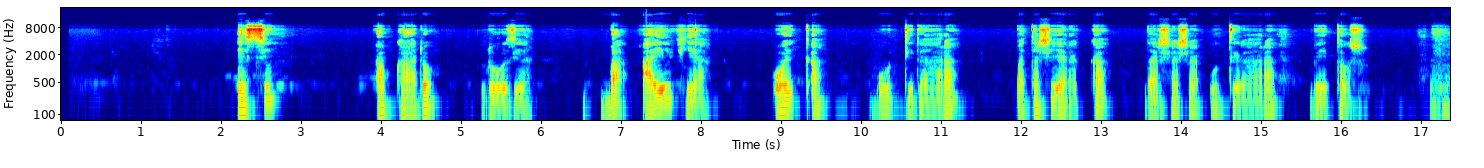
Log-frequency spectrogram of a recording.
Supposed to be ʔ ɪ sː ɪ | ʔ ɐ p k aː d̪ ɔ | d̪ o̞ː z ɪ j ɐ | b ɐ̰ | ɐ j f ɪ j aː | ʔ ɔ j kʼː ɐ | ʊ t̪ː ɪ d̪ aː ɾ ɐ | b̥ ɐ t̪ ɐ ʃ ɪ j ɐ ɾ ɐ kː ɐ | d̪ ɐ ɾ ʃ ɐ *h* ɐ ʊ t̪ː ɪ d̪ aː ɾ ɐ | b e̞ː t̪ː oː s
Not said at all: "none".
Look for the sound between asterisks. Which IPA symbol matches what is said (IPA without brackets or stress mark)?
ʃ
